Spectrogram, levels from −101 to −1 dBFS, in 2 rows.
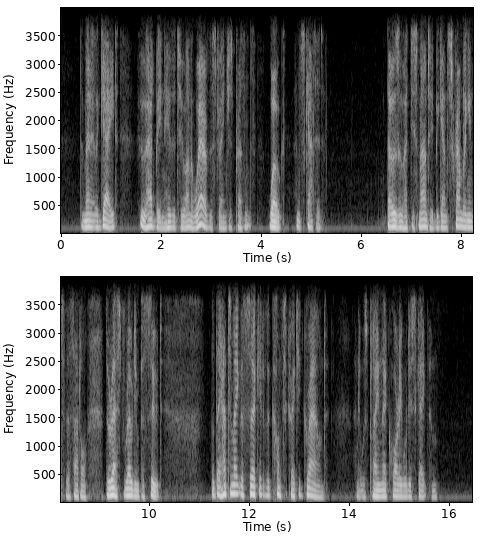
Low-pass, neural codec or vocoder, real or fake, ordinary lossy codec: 3.6 kHz; none; real; Opus, 24 kbps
